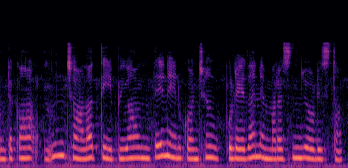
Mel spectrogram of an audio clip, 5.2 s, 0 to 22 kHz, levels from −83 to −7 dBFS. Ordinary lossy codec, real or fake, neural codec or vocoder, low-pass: none; fake; codec, 16 kHz, 4.8 kbps, FACodec; none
